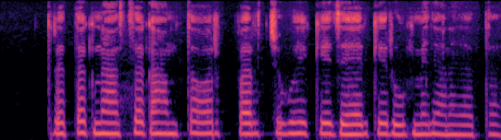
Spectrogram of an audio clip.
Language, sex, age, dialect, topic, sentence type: Hindi, female, 18-24, Awadhi Bundeli, agriculture, statement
